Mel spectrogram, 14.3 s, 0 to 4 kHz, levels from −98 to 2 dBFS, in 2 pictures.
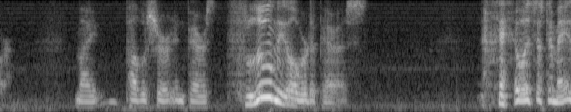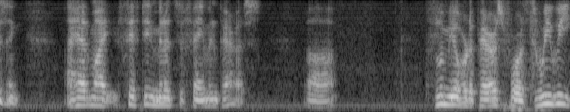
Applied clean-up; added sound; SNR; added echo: none; none; none; none.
